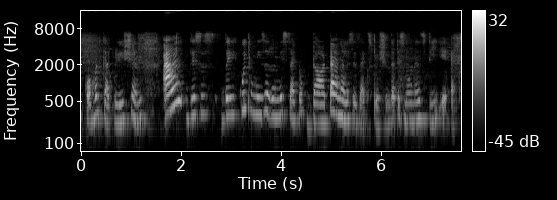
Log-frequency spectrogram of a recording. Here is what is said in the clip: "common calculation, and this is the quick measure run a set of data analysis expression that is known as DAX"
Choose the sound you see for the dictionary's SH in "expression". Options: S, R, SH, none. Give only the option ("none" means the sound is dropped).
SH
